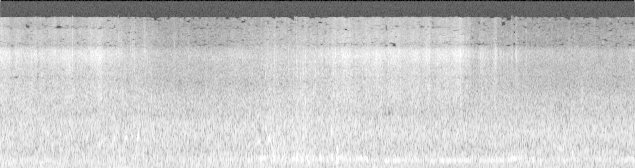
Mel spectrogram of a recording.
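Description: Feral pigeons feeding in a flock, one giving a low coo about four seconds in, over a steady background hiss.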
